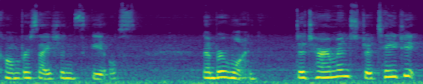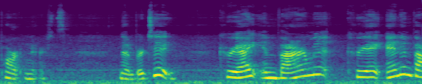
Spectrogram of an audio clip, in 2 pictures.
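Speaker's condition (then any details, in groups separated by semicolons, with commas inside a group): No condition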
